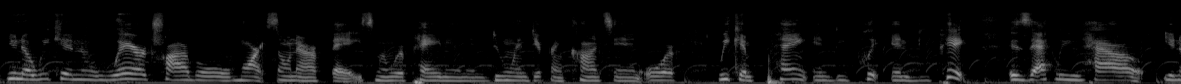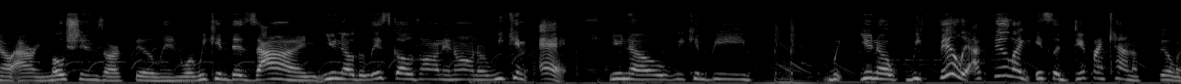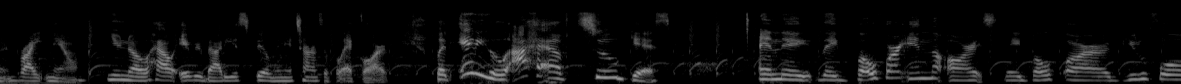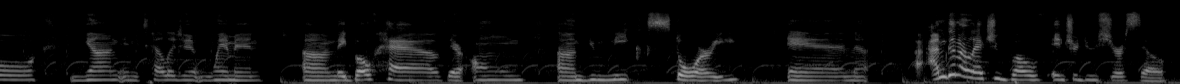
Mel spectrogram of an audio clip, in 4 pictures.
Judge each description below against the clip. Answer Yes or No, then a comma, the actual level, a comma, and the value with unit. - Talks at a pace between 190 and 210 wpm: No, average, 155 wpm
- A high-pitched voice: Yes, high, 205 Hz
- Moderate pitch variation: Yes, average, 4.3 semitones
